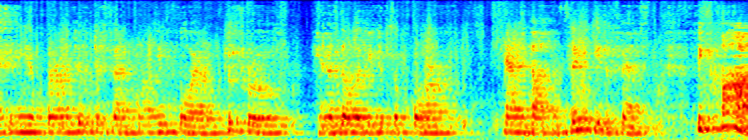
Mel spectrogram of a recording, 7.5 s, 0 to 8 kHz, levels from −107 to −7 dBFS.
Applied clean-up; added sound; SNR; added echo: neural separator model SepFormer DNS4.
